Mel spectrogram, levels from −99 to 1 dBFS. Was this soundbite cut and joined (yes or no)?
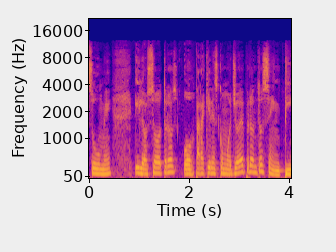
yes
